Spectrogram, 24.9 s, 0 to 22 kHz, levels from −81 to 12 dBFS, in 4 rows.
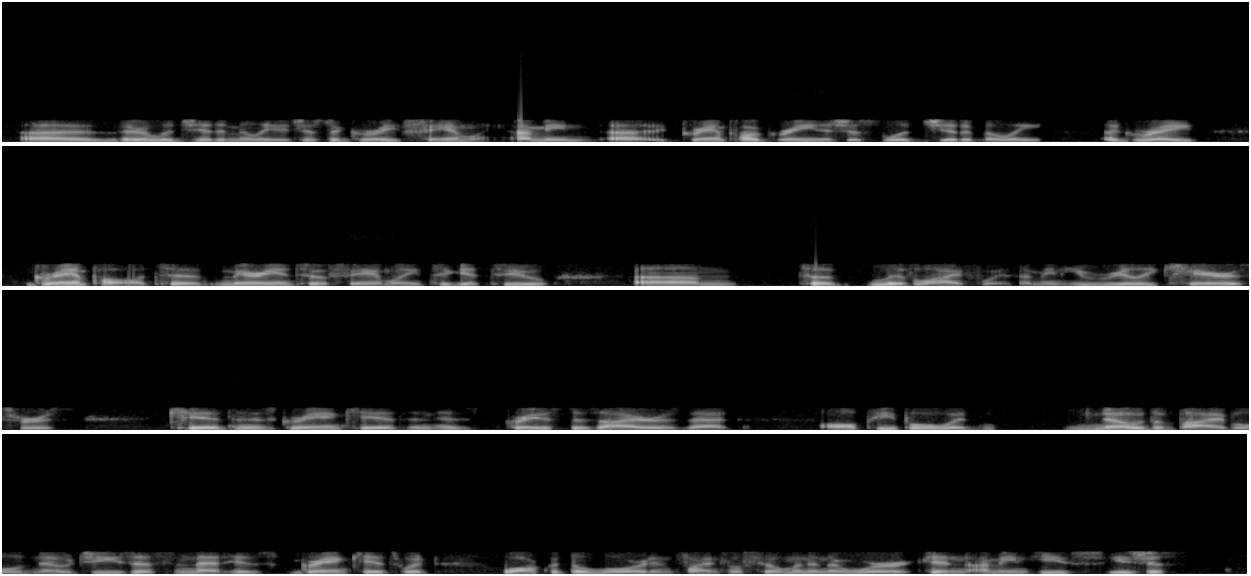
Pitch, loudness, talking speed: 120 Hz, -24 LUFS, 185 wpm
